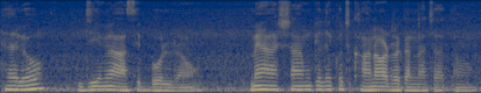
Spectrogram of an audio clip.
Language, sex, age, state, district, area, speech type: Urdu, male, 18-30, Uttar Pradesh, Siddharthnagar, rural, spontaneous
